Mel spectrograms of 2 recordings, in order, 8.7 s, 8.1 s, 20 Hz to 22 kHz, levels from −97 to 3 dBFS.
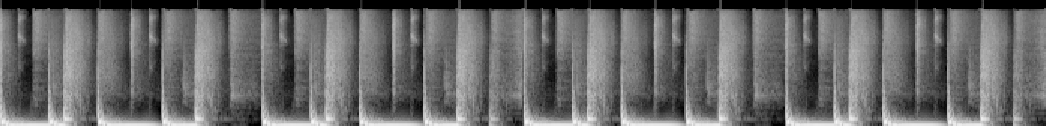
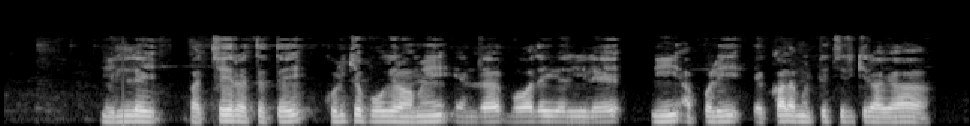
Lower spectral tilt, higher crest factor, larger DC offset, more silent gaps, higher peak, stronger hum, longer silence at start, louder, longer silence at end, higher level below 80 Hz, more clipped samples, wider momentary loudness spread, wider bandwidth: second, -4.5 dB/octave vs -7.5 dB/octave; second, 12 dB vs 20 dB; neither; neither; about the same, 0 dBFS vs -2 dBFS; neither; second, 0 s vs 0.85 s; first, -15 LUFS vs -22 LUFS; second, 0 s vs 0.35 s; first, -14 dBFS vs -62 dBFS; neither; second, 4 LU vs 9 LU; first, 17 kHz vs 7.8 kHz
